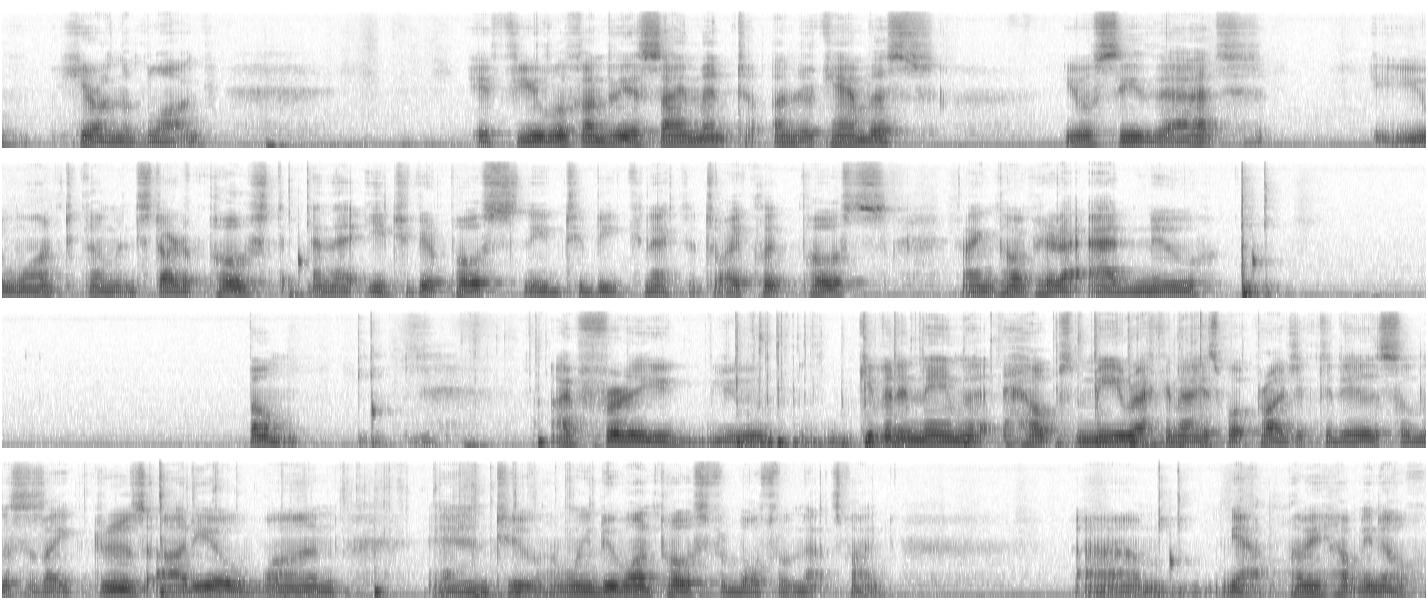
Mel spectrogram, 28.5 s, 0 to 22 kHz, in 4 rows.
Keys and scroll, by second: 17.5-18.6 typing, 19.7 typing, 22.0 typing, 25.0 typing.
